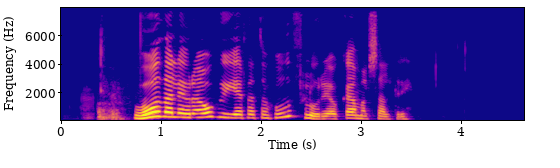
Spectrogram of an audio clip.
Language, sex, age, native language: Icelandic, female, 40-49, Icelandic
